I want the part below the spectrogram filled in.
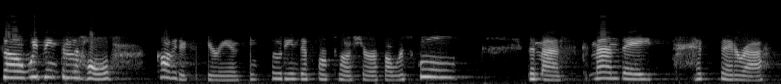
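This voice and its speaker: A woman's voice: a little high, lively intonation, normal speed, sharp tone. A woman, a parent giving an indignant public comment at a school board meeting, heard over a speakerphone. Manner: indignant, confrontational. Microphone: phone. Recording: muffled phone line on speakerphone.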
